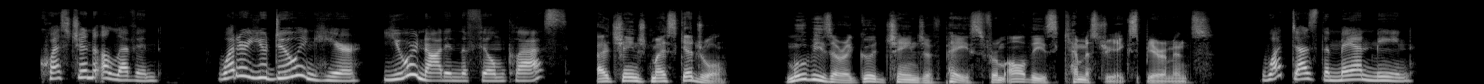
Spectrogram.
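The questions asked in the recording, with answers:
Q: What does the man mean?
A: He changed his schedule to take the film class as a change of pace from chemistry experiments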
